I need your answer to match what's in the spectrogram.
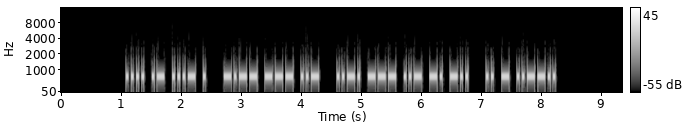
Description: Morse code, heard as a keyed tone, about 28 wpm, 700 Hz. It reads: HAVE YOU FOUND IT?
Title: Sentences from Top 300 Words 28wpm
